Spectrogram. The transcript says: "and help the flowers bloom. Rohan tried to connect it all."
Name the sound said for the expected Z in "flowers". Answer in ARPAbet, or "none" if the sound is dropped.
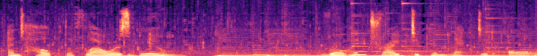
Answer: Z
